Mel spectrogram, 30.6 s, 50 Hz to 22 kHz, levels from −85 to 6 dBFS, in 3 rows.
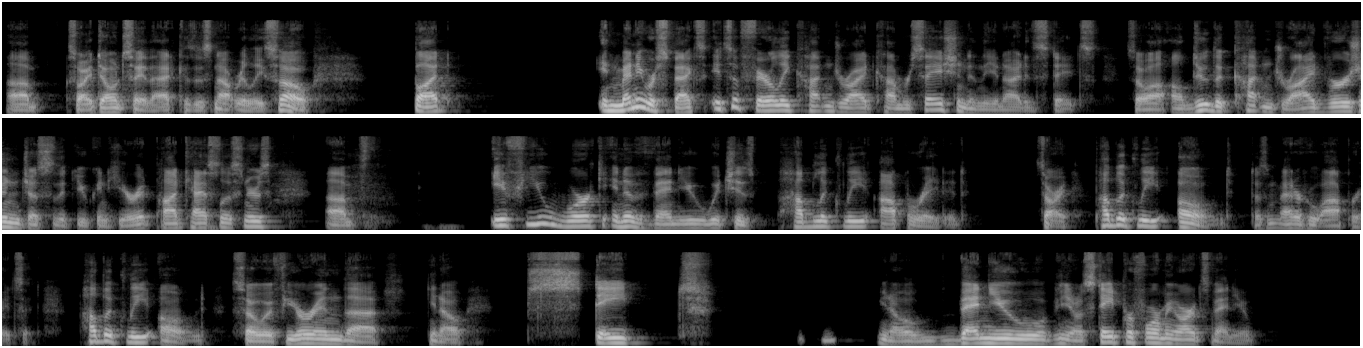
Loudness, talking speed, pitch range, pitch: -26 LUFS, 160 wpm, 110-150 Hz, 130 Hz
